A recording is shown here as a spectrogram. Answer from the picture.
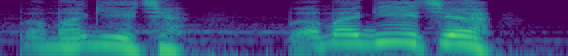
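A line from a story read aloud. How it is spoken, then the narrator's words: Groan. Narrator (Russian): простонала Эмма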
